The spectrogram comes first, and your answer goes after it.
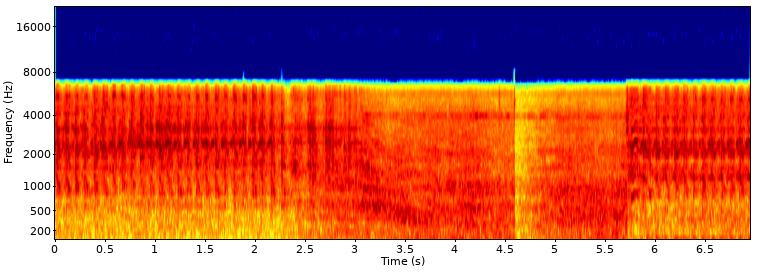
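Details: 2002 Kawasaki Ninja ZX-9R motorcycle that won't start: starter whirs and churns the engine at a steady rhythm but it never catches; cranks fine but won't fire.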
